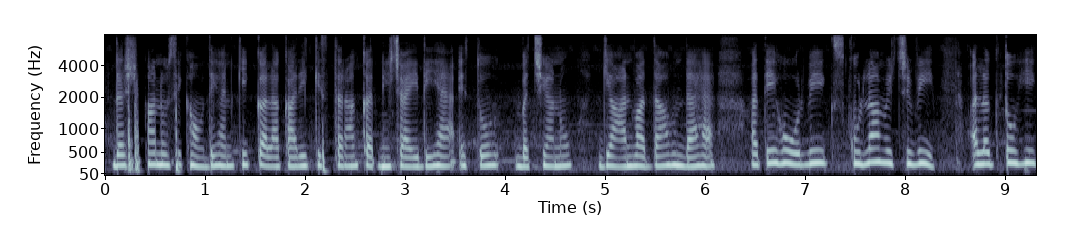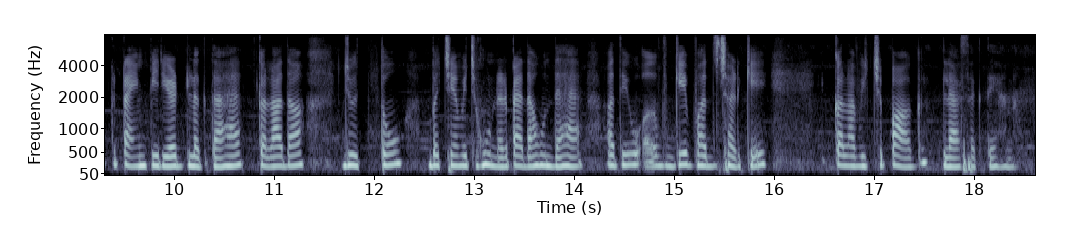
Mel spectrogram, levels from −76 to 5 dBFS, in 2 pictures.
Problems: constant background noise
